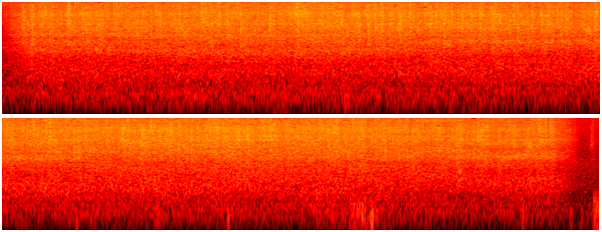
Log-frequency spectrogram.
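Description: Steady, even hiss of rain that starts and stops abruptly, with one brief low thump near the end.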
